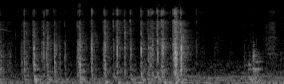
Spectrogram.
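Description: A deck of tarot cards being shuffled close by, a quick run of soft riffling flicks and taps with no voices.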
